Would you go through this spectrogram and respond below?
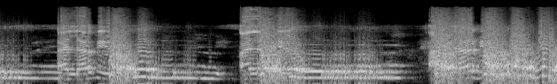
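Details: A German Shepherd howls in long, wavering tones, "singing" along as its female owner sings and talks with it.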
